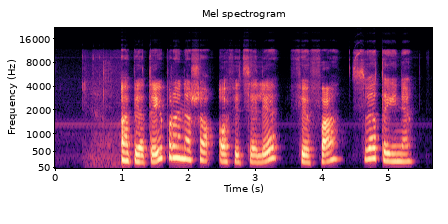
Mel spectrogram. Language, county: Lithuanian, Klaipėda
